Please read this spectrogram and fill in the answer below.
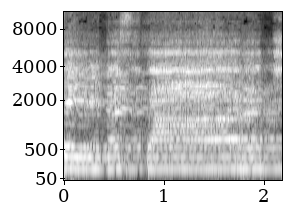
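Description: A single voice chanting a Hindu mantra on long, steady held notes, with a short break a little under a second in.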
